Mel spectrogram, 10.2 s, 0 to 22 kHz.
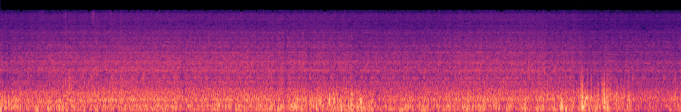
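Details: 2006 Chevy Silverado LBZ Duramax diesel with DSP5 tune, on 3.5-inch exhaust before 5-inch straight pipe install; idling after cold start, sat overnight in the 20s, now upper 50s: low, steady rumble with light clatter, no misses or knocks; healthy cold idle.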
